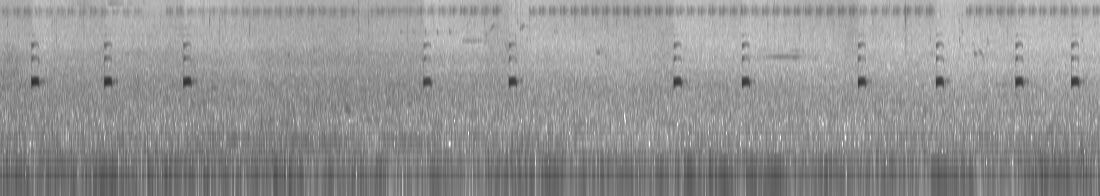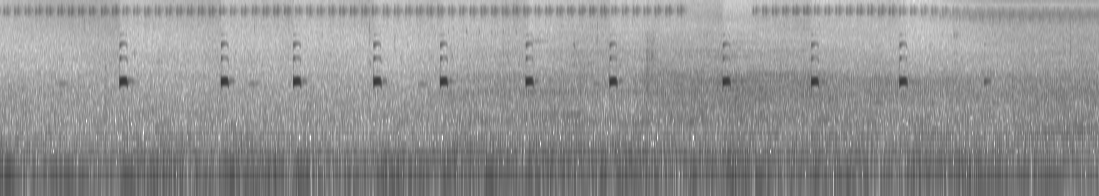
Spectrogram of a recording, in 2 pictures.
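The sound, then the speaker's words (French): Toads calling in the evening in a natural garden: a steady series of short, clear, piping notes at a middle pitch, repeating about once a second over a soft, constant low background hum, with no voices. “Ça s'élève comme ça le soir.”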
